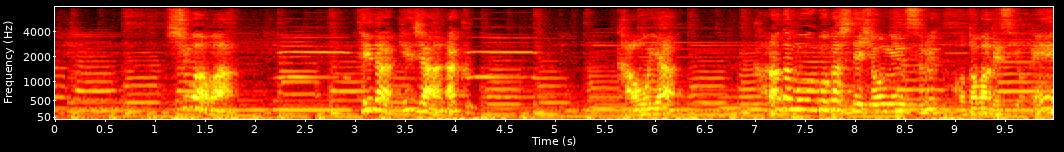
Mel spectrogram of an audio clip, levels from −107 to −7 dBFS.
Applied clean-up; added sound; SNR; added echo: none; Wind instrument, woodwind instrument; 13 dB; reverberation time 0.2 s.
